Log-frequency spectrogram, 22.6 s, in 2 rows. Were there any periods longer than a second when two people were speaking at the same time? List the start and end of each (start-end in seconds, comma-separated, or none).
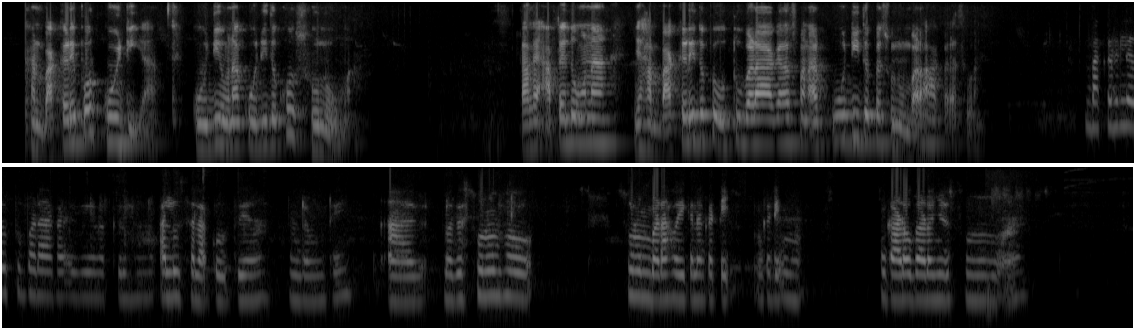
none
